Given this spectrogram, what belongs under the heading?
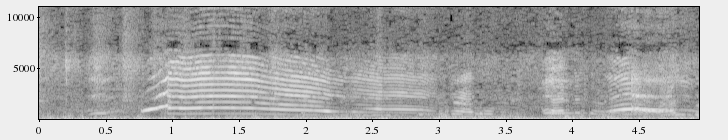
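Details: Young child crying in drawn-out wails and whimpers over steady room noise; an ordinary infant cry.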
